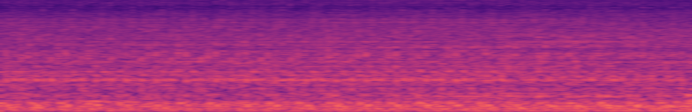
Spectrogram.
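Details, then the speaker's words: Maruti Swift after alternator pulley and belt replacement: steady even idle with no squeal, chirp or flapping vibration rattle; the earlier belt-side damping noise is completely solved. "അപ്പോൾ നമ്മൾ മാറ്റിയിട്ടുണ്ട് alternator പുള്ളി, belt മാറ്റിയിട്ടുണ്ട്. ആ complaint complete ആയിട്ട് solve ആയിട്ടുണ്ട്."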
